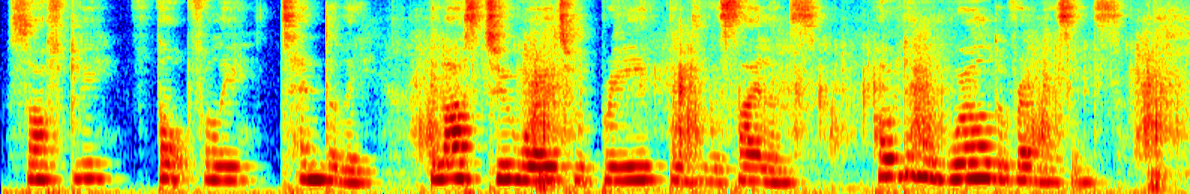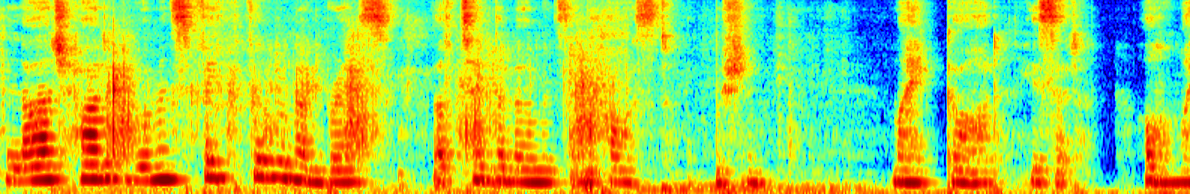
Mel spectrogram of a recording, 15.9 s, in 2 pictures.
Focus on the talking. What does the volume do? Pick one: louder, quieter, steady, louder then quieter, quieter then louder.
quieter.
